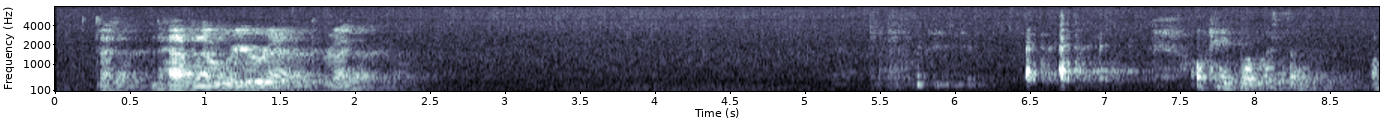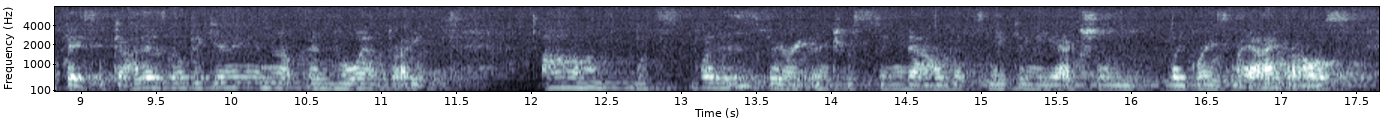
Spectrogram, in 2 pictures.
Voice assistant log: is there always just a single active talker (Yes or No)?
Yes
